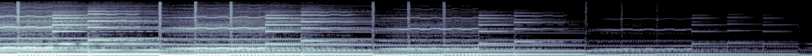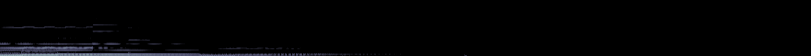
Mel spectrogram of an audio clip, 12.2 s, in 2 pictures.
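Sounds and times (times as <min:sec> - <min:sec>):
background music: 0:00.0 - 0:07.6.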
